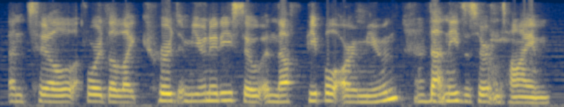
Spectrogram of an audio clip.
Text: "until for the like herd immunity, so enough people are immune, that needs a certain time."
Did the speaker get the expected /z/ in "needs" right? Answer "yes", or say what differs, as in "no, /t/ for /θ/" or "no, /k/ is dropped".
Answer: yes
